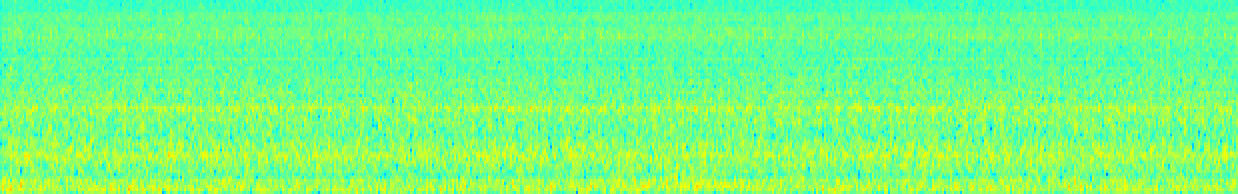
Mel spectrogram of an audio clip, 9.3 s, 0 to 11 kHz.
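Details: 2016 Ford F-150 3.5 V6 running after the correct starter replaced a wrong one; still clearing fluid smoke, with normal temperature and good oil pressure. Steady, even idle hum with no knock or tick. Normal idle.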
